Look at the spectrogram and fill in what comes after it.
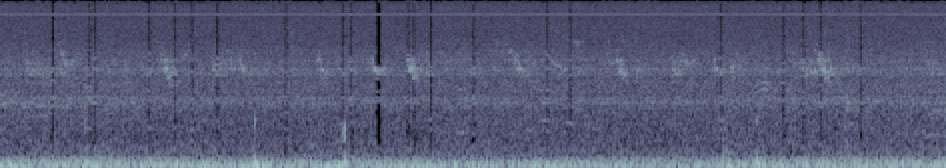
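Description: Outdoor ambience: small birds chirping in short, high, repeated calls over a low steady rumble.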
